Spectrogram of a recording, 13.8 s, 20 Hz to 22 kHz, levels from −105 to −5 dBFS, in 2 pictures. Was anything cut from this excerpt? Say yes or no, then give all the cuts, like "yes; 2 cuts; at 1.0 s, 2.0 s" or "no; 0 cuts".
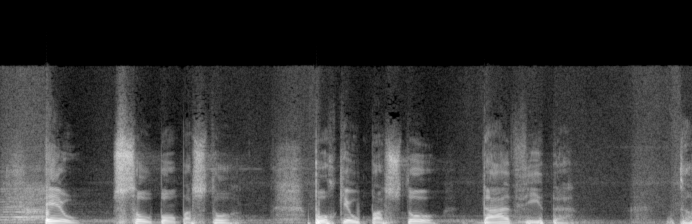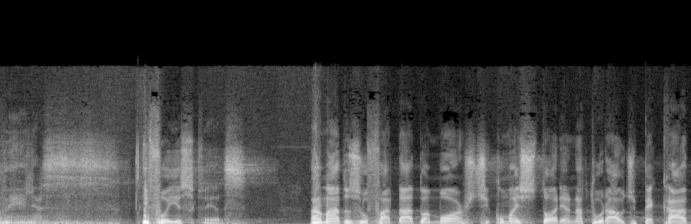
yes; 6 cuts; at 3.6 s, 6.8 s, 8.2 s, 8.9 s, 9.7 s, 10.6 s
